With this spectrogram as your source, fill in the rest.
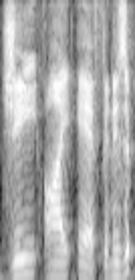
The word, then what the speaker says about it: GIF: because The Story Goes they pronounce it gif but the G stands for graphic so therefore it's a good yeah it's a hard G so he my natural enunciation would be GIF you could say because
